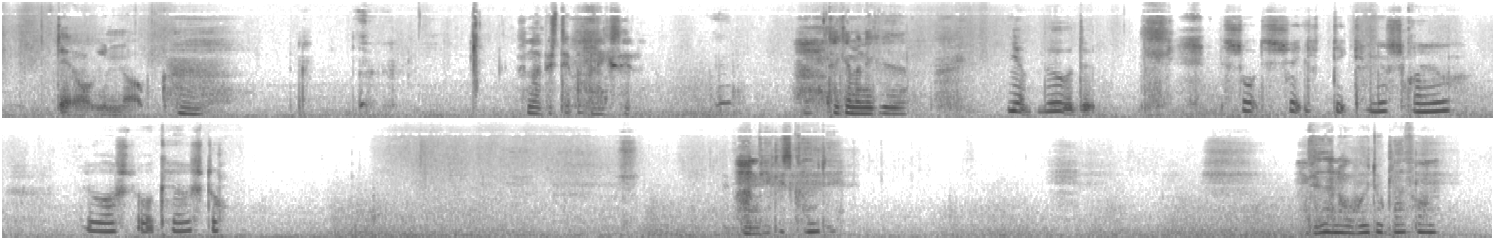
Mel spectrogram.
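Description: A young girl sobs and cries.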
